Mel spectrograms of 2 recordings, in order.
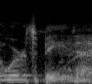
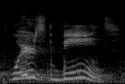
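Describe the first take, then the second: First: Much lower cowboy drawl; cowboy in the audience asking who said it. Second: Drawn-out, very slow mocking call; slow, softer taunt called out during the movie; slow sly heckle. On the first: Retold or imitated. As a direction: drop low like a gruff cowboy. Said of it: "some guy with a cowboy hat". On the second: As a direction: stretch it out slowly like a sneaky heckle. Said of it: "I would go".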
